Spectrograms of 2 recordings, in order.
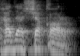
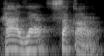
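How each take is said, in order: First: The last word begins with an sh sound. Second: The last word begins with an s sound. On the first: "pakai sya" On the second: "itu kan pakai sin"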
